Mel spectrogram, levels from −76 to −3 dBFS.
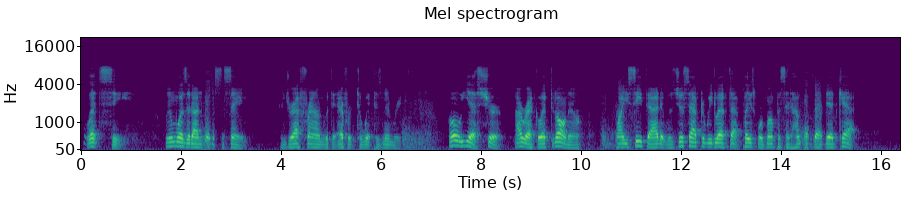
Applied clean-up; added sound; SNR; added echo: neural separator model SepFormer DNS4.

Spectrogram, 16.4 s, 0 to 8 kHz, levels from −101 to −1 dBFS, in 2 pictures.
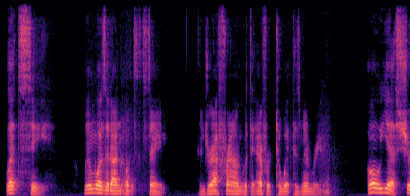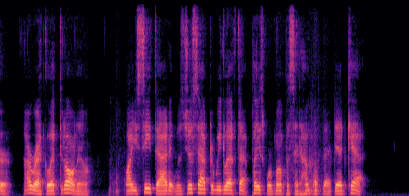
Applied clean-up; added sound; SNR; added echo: neural mask model DeepFilterNet 3.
